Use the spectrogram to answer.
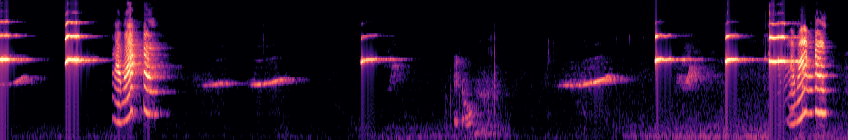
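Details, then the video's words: Pet parrot saying "mian mithu": clear, level whistles alternate with rising whistled slurs and two bursts of harsh, buzzy, speech-like syllables, separated by short pauses. "Natural sounds of parrot saying mian mithu"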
